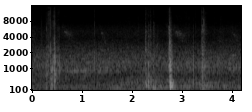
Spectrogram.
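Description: Tailgate of a 2014 Honda Ridgeline pickup being unlatched and lowered: a pair of sharp clicks just after the start, then several knocks and clunks between about two and three and a half seconds in. A steady low hum runs underneath.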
